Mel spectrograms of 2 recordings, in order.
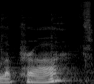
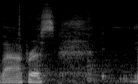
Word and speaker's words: Lapras: yeah there we go lapra I call it lapra I know everybody calls it Lapras my my pronunciations being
